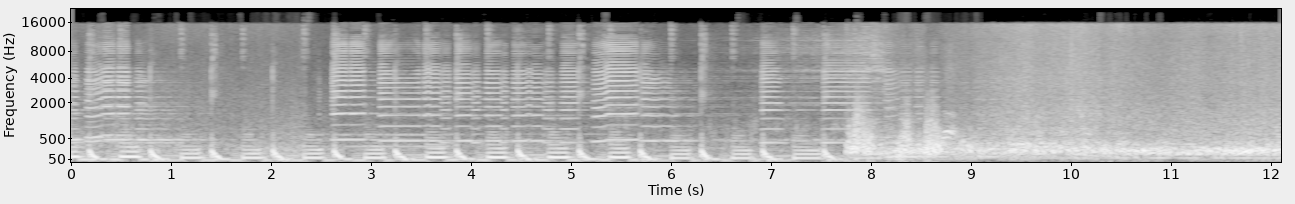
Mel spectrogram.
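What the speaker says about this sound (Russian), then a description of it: "как эта могучая махина стремительно рассекает волны" A passenger ferry crossing between continents in Istanbul cuts through sea waves. Rhythmic music plays first, then gives way to a loud, continuous wash of surf and wind buffeting close to the microphone.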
